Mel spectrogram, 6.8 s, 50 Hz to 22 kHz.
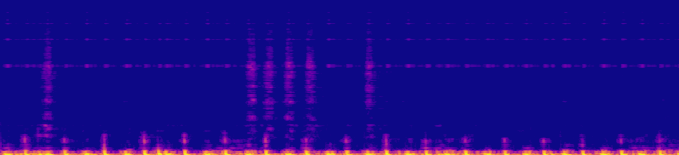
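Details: Creator's own racing heartbeat, set to a speeding-heart animation: deep, fast, pounding beats at roughly 150 a minute.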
